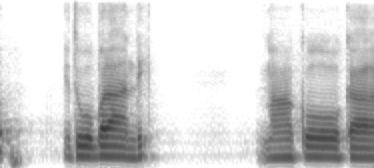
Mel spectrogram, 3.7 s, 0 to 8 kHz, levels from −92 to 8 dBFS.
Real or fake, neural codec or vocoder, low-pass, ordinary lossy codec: fake; codec, 16 kHz, 0.9 kbps, LongCat-Audio-Codec; none; none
